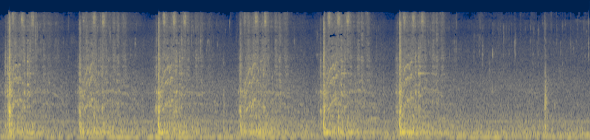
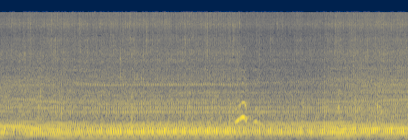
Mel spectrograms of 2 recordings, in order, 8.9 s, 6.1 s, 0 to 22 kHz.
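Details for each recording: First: Suzuki DF2.5 2.5 HP outboard, long stored: repeated pull-starts about once a second, each catching briefly then dying, after fuel poured in; starting this way shows a fuel, not electrical, fault: carburetor not feeding fuel, problem between carburetor and fuel pump. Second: Suzuki DF2.5 2.5 HP outboard, long stored and not starting, after fuel tap and tank vent opened: steady, even putter, no stumbling or dying; idles healthily.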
